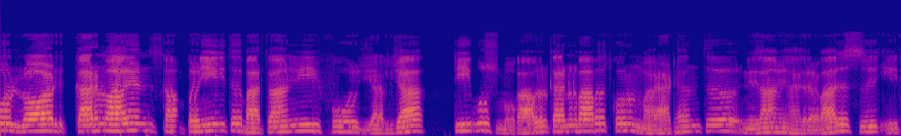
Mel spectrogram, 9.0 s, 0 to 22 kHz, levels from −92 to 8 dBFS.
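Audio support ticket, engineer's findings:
Channel delay (doubling), whole clip: one channel trails the other by about 46 ms, which fits a 2048-sample buffer. Summed to mono, the late copy lands as a same-level slap echo behind every syllable, heard over a call-codec band that tops out near 8 kHz.

Repeated stalls (stutter), 1.03–1.79 s, right after "لارڈ کارن": the jitter buffer ran dry four times. The receiver held the last sound each time, about 80 ms in total with the longest hold about 30 ms. Nothing is lost, but about 11% of the span is stretched fill, so the speech drags and stutters.

Short stall from a late packet, 2.15–2.21 s: a packet arrived late and the buffer emptied. About 40 ms of the preceding sound is held, then playback resumes from the same point. Latency rises by about 40 ms.

Jitter buffer slow-down, 3.02–3.93 s: the buffer was rebuilding its reserve by repeating pitch periods and pause fragments, adding about 75 ms. 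Speech runs at 93% speed with unchanged pitch. Sounds are drawn out.

Jitter buffer speed-up, 5.90–6.75 s: the buffer was over target and trimmed short pitch-period pieces in succession, roughly 70 ms in total. Speech plays at 107% speed at the same pitch and sounds hurried.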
